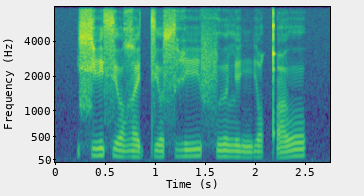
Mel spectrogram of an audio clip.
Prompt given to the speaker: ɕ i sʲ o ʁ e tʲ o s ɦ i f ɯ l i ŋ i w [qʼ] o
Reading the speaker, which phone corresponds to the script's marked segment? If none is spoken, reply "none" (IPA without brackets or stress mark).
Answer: qʼ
